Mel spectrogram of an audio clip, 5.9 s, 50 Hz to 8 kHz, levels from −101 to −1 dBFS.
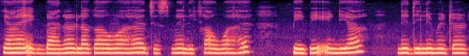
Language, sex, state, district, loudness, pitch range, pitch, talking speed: Hindi, female, Uttar Pradesh, Lalitpur, -13 LUFS, 220-235 Hz, 225 Hz, 155 wpm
